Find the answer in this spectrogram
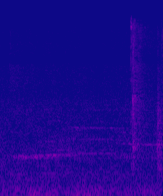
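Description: Quiet room tone with one sharp click near the end: a small plastic toy piece being handled or set down.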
